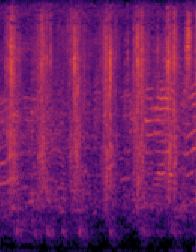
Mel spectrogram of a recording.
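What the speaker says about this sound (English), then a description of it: "The Perryville Pirates crowd is going crazy right now." At a Perryville Pirates high school football game, the home crowd roars and chants in rising and falling waves, a dense wall of voices at a moderate distance.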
